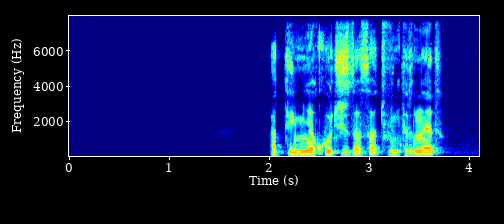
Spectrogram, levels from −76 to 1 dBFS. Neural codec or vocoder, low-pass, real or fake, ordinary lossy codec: none; none; real; none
